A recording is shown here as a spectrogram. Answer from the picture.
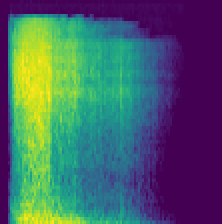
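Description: Logo-intro sound effect: a whoosh with a low boom that hits at once and fades away over about a second and a half.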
